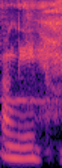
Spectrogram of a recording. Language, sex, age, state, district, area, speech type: Bodo, female, 60+, Assam, Kokrajhar, rural, spontaneous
